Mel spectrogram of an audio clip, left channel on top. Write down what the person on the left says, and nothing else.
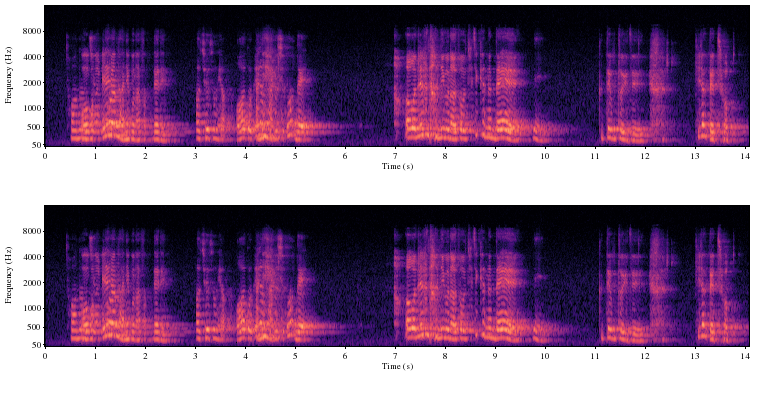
어학원을
1년 다니고 나서, 네네.
아니,
<laughs>
어학원 1년 다니고 나서 취직했는데,
그때부터 이제 시작됐죠.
